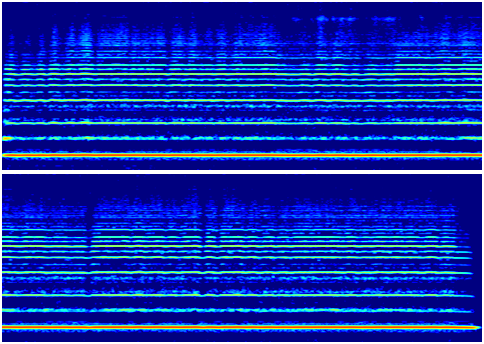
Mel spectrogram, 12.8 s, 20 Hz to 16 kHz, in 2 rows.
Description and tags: Alto Recorder F4
Quick sampling of a plastic alto recorder with vibrato. Enjoy!
Recorded with 2x Rhode NT-1A's in a dry space up close.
